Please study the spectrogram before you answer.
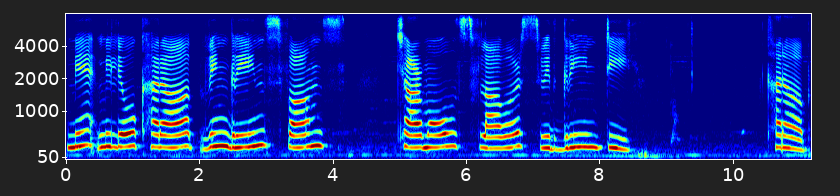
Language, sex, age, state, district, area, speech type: Kashmiri, female, 18-30, Jammu and Kashmir, Ganderbal, rural, read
